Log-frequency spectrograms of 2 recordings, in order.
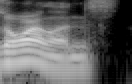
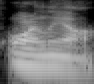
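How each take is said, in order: First: It is pronounced like the city New Orleans. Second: It is pronounced with a French-style sound. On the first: The speaker calls it wrong. "It's spelled like Orleans, like New Orleans" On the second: The speaker calls it right. "now all of a sudden it's Orleans"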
